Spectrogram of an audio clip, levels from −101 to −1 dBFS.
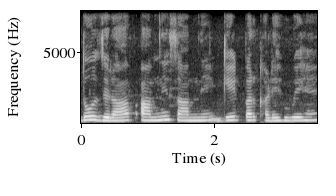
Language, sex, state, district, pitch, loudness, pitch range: Hindi, female, Uttar Pradesh, Lucknow, 225 Hz, -17 LUFS, 220-240 Hz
